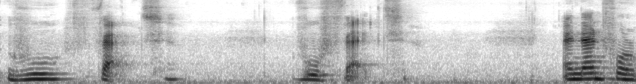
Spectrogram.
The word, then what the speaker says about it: faites: And then vous faites. Again, we're going back to the AI as an A. So this one is an exception. The nous. Vous faites. Not pronouncing the ES.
